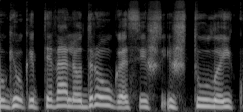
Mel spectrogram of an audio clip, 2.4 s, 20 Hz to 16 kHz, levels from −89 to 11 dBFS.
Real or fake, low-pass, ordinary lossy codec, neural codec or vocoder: real; 14.4 kHz; Opus, 32 kbps; none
